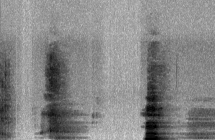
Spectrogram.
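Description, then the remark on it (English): A brief voiced yawn, a short breathy rise and fall preceded by a faint intake of breath, with quiet breathing trailing off afterward. “Oh, I got the yawns.”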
